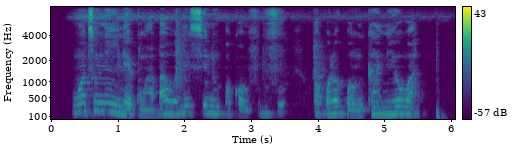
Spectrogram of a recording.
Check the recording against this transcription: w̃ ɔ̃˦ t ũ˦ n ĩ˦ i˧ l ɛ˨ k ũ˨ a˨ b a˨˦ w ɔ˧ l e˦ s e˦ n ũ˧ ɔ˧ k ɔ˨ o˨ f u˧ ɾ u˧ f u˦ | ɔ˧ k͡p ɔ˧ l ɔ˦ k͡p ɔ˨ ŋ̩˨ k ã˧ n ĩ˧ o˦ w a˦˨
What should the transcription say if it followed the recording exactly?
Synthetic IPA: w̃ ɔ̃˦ t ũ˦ n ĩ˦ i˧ l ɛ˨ k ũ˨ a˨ b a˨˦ w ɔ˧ l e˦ s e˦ n ũ˧ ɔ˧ k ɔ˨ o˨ f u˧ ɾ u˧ f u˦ | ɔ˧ k͡p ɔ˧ l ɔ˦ k͡p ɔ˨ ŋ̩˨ k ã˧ n ĩ˧ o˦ w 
